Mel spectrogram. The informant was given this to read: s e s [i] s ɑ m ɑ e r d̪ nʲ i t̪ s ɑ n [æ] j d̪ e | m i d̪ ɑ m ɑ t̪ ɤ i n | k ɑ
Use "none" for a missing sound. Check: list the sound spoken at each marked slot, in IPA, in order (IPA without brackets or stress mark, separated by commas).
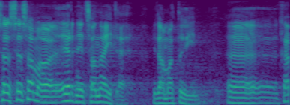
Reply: e, æ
